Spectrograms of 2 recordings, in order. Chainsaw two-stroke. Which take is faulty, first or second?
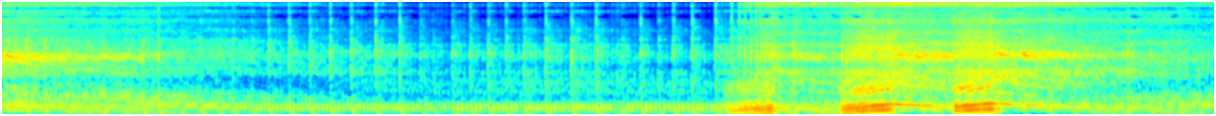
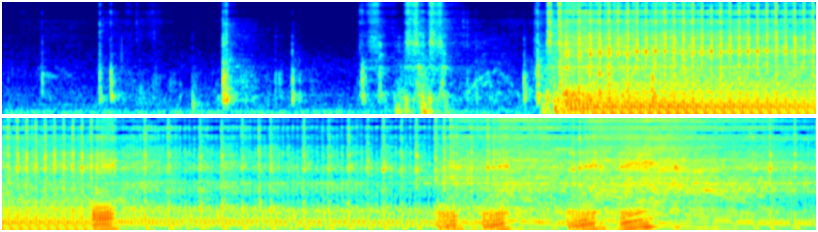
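first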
